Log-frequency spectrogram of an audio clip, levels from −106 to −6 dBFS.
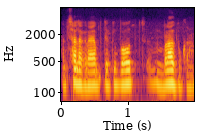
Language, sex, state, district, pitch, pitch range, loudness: Hindi, male, Bihar, Jamui, 150 Hz, 145-155 Hz, -19 LUFS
